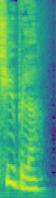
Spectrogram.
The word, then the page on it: tubular: British English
